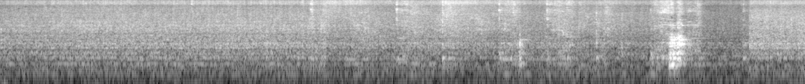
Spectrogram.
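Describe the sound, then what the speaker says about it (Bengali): Spices with cumin powder and chili powder sautéing in oil in a pan, a constant bright hiss of frying with occasional scrapes and stirring knocks, for a tilapia curry with drumsticks and potatoes. "দেখো আমার মশলা কষে গেছে।"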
